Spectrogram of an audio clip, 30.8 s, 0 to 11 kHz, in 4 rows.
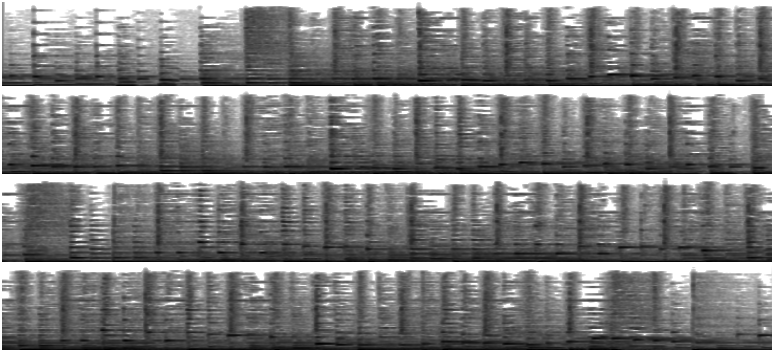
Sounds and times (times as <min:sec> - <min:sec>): Music: 0:00.0 - 0:30.8.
